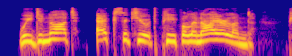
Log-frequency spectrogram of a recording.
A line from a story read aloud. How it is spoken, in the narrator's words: Pearson said, his voice rising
